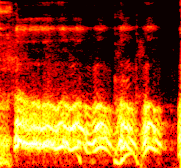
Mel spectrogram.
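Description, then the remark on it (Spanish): A person's voice imitates a large dog, giving a drawn-out, throaty bark-like cry that swoops in pitch with a few short breaks, loud, with no other talking. “Perro grande.”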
